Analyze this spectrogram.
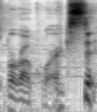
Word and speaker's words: Baroque Works: they do that and they're wrong it's Baroque works yeah like like how you'd say those two words in that order um yeah but yeah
